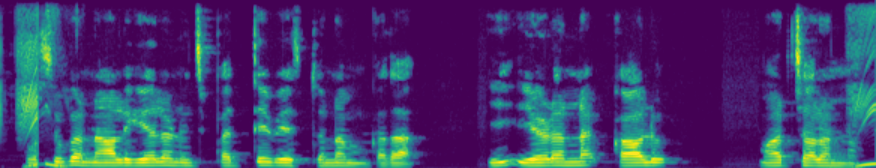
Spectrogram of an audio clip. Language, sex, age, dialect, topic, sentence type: Telugu, male, 25-30, Central/Coastal, agriculture, statement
